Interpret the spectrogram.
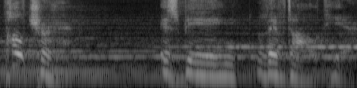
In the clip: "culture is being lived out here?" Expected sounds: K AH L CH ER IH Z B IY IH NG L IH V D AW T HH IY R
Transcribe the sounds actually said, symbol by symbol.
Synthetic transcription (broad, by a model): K AH L CH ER IH Z B IY IH NG L IH V D AW T HH IY R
